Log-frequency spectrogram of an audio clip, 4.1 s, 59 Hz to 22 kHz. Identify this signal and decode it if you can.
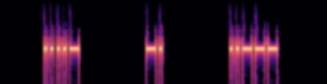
Morse code, heard as a keyed tone, about 30 wpm, spaced as for 9 wpm, 700 Hz. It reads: 4N2
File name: 081 Lesson 14e - Number 2 - Three Characters 30wpm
